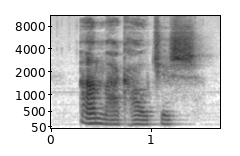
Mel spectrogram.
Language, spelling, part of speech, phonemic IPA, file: Dutch, aanmaakhoutjes, noun, /ˈanmakˌhɑuces/, Nl-aanmaakhoutjes.ogg
- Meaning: plural of aanmaakhoutje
